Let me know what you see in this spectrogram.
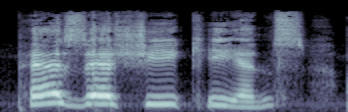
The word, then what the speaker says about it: Pezeshkian: now has apparently blocked President Masoud Pezeshkian, let's pronounce this right, Pezeshkian's,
